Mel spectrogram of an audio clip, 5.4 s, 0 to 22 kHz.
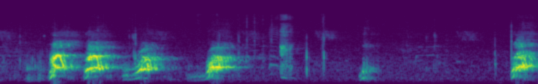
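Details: Australian Terrier puppies at a breeding kennel, recorded 9 April 2015, giving a run of short, sharp, high-pitched yapping barks, four close together, then scattered softer yips and one final loud bark, in a quiet setting.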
